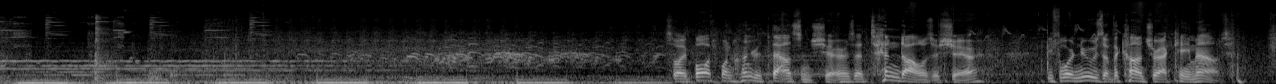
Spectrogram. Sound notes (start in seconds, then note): 3.7 geese quacking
